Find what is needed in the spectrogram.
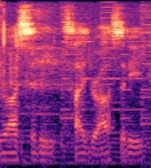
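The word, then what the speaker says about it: Hydrocity: It's after Hydro City. Hydrosity. So say it right. Hydrosity.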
